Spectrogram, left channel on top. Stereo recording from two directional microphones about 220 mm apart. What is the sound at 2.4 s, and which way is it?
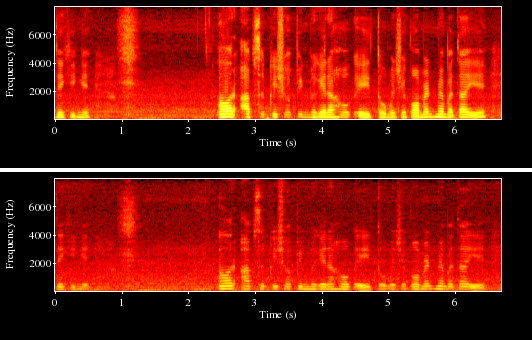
Speech, 35° left (ahead or behind).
